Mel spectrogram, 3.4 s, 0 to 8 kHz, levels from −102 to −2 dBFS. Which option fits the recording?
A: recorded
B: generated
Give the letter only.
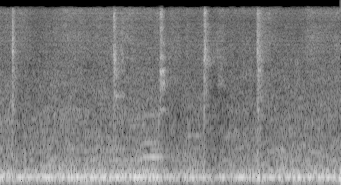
B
